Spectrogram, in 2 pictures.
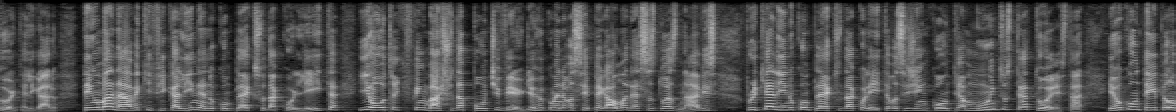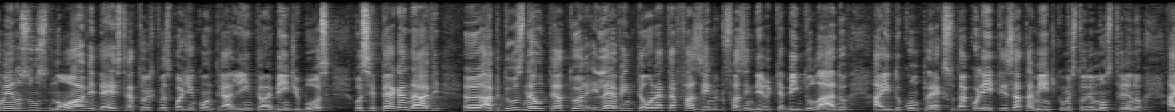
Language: Portuguese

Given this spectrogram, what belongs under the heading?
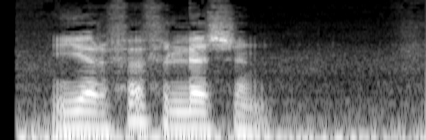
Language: Kabyle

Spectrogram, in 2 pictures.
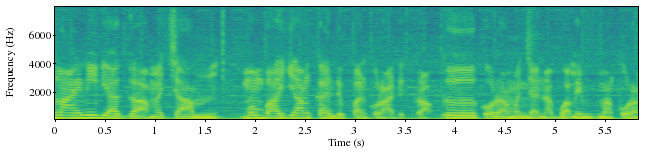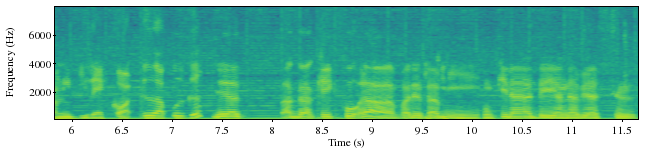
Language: Malay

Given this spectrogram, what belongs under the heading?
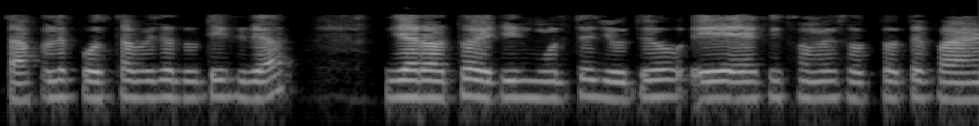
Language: Bangla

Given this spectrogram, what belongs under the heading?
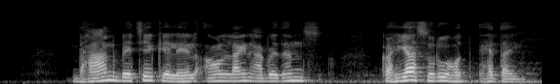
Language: Maithili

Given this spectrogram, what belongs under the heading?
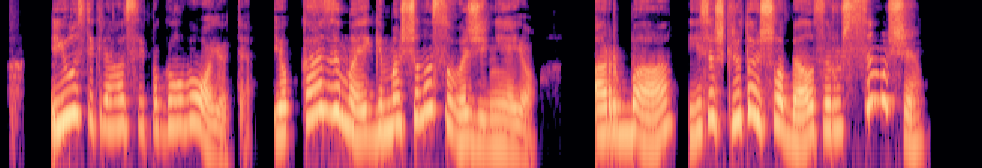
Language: Lithuanian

